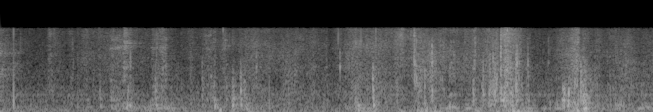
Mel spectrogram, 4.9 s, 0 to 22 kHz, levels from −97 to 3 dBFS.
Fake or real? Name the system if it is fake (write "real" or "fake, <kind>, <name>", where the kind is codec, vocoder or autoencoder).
real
